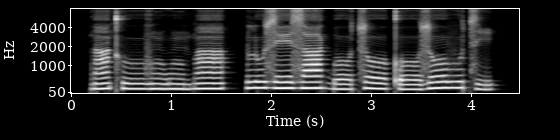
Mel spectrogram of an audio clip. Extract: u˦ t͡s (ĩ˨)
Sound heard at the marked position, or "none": i˨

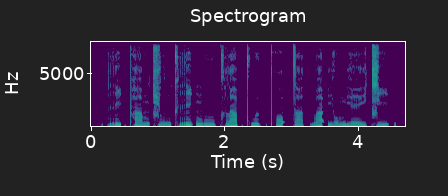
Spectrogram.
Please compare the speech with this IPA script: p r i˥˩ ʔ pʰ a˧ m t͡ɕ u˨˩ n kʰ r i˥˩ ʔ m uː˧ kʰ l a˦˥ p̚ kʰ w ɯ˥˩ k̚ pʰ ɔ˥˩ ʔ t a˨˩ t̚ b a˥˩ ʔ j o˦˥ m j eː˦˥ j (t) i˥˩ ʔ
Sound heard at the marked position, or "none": t͡ɕ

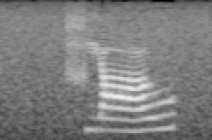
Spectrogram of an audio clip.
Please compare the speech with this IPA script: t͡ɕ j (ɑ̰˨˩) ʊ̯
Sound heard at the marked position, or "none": ɑ˨˦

